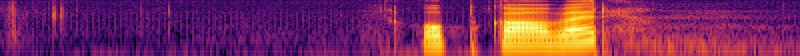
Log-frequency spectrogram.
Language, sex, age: Norwegian, female, 29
